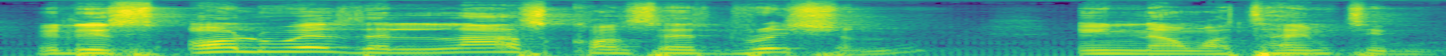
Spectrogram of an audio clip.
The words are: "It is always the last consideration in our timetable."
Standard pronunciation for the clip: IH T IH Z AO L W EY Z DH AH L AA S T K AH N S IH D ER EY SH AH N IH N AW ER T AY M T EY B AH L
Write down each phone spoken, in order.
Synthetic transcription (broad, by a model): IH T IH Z AO L W EY Z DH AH L AA S T K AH N S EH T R EY SH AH N IH N AW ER T AY M T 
